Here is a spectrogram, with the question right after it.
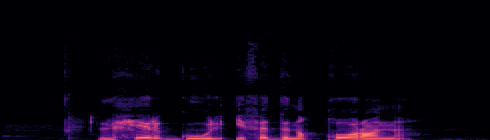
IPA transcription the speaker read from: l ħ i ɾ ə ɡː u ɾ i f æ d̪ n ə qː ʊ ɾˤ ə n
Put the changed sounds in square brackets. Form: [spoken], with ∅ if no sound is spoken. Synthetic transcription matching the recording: l ħ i ɾ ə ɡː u [l] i f æ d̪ n ə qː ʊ ɾˤ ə n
